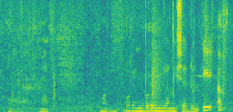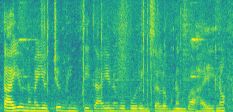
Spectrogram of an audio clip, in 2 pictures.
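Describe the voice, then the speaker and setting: Very slowly, a woman speaks amid noticeable background noise and audible room echo. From Bicol region, Philippines. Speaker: domestic worker and vlogger. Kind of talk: casual vlog. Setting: shopping mall store. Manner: lowered voice.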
